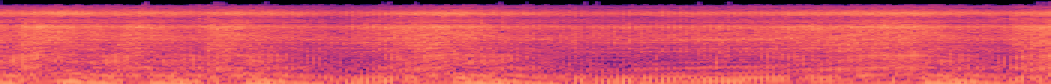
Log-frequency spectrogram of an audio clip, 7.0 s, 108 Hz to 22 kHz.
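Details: Lexmoto Valiant 125 converted from EFI to carburettor, original main jet and air filter on, air-fuel screw being adjusted; revs up and drops back slowly with an uneven, wandering idle between blips; revs hang, mixture not quite right.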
